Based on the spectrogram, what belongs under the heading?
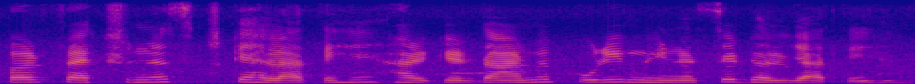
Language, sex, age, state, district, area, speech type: Urdu, female, 45-60, Delhi, North East Delhi, urban, spontaneous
